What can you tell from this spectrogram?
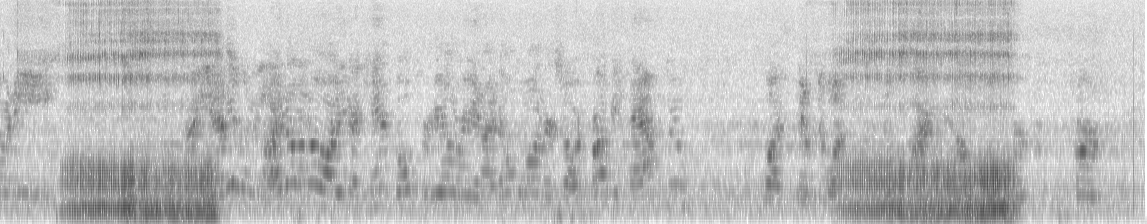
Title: snoring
